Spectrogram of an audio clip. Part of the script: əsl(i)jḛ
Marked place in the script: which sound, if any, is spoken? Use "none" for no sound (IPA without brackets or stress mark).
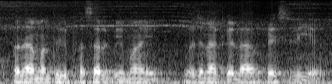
i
